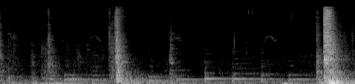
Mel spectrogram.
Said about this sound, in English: I'm just sitting in my brother's truck. The reason why I slammed my door is because you have to do that for it to shut completely. It's a Dodge truck.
